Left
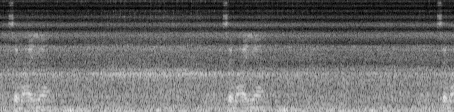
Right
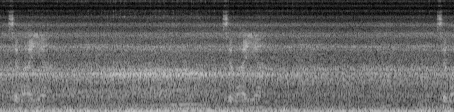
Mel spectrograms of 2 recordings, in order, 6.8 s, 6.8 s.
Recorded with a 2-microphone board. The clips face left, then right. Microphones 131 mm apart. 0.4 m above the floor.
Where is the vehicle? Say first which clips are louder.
Left 10 dB; 50° left (ahead or behind).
